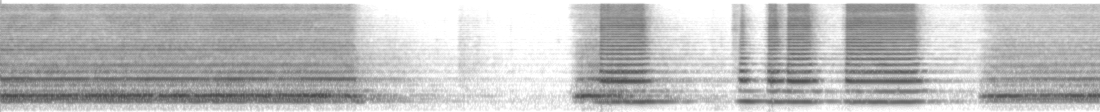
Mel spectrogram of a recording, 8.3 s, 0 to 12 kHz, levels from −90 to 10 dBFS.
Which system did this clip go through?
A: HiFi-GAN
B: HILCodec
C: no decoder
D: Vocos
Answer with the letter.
D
